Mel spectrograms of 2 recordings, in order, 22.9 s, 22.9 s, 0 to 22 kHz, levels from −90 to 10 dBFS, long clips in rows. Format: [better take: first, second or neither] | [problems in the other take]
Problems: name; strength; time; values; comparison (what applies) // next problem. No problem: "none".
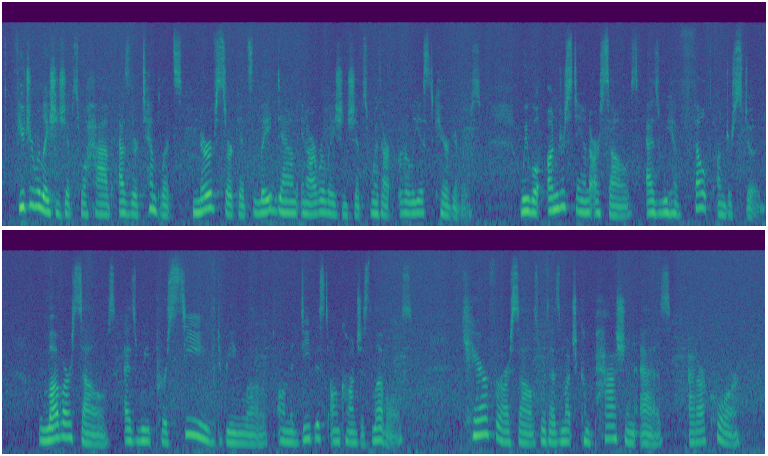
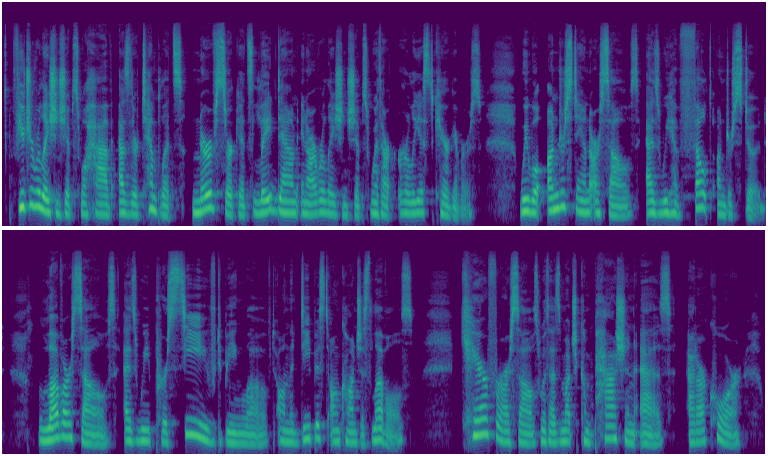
second | hiss; noticeable; throughout; 15 dB below the speech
